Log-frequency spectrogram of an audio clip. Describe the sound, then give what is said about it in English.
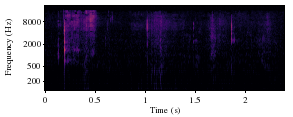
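A crisp bite into a grape-flavoured Kit Kat wafer bar, a sharp crunch followed by several quiet crunching chews over a couple of seconds. “I'm going to bite into it.”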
